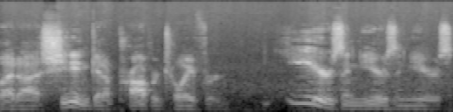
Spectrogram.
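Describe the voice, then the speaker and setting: Very deep, low male speech at a fairly quick pace amid noticeable background noise. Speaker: movie reviewer. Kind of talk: movie commentary. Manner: fast; fidgety.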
